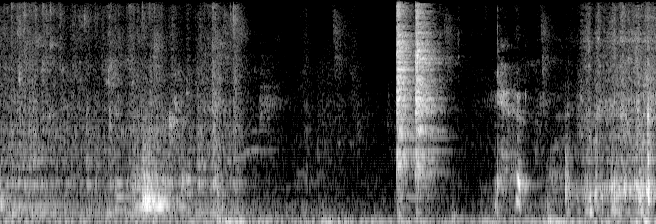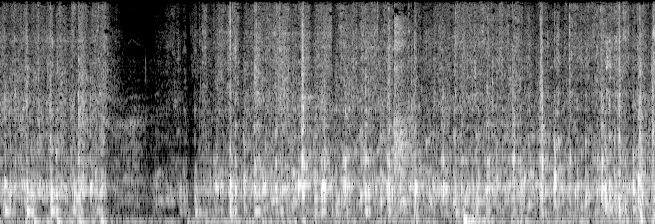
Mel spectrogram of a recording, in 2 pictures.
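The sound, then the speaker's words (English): Whisking a lumpy mixture with a whisk makes busy, continuous scraping and light clinking that grows denser over time, broken by two short pauses. “Let me try with my whisk to see if that works.”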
